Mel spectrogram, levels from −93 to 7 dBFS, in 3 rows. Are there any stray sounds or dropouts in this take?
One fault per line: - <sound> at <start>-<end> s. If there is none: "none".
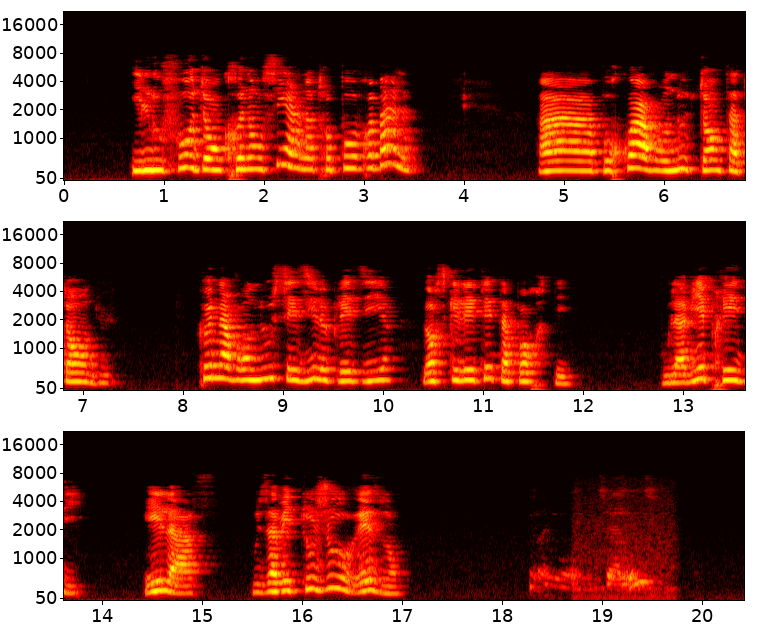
- cough at 18.3-19.8 s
